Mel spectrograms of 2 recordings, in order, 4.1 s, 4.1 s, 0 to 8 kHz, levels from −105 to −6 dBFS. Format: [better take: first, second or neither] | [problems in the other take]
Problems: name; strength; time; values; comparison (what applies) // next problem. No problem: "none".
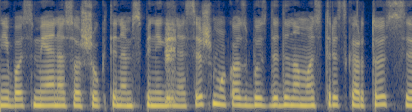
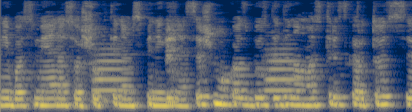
first | noise reduction (classical method WPE with log-MMSE)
